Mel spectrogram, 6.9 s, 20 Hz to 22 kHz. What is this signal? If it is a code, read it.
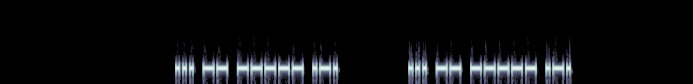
Morse code, heard as a keyed tone, about 34 wpm, 700 Hz. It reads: SM0R SM0R
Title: DXCC-100 Call Signs - 4 Characters - Repeated 2x - 35wpm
